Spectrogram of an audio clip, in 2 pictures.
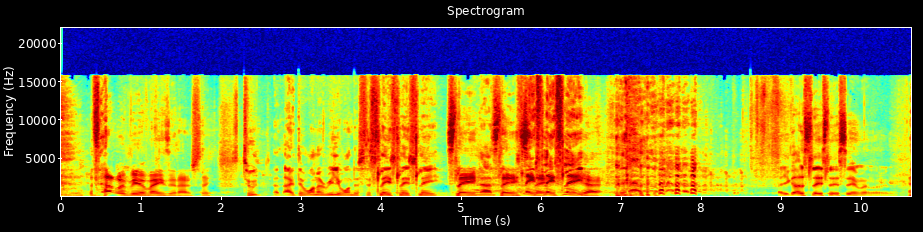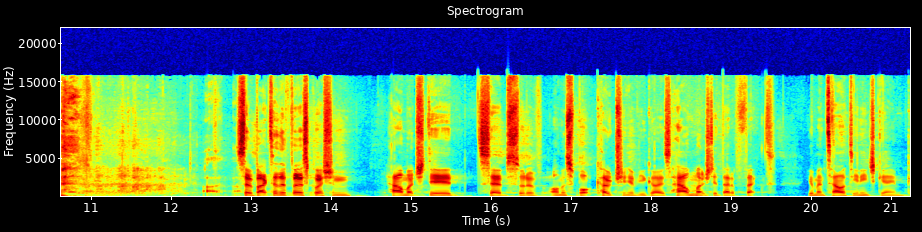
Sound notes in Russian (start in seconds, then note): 6.4 смех; 10.4 смех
